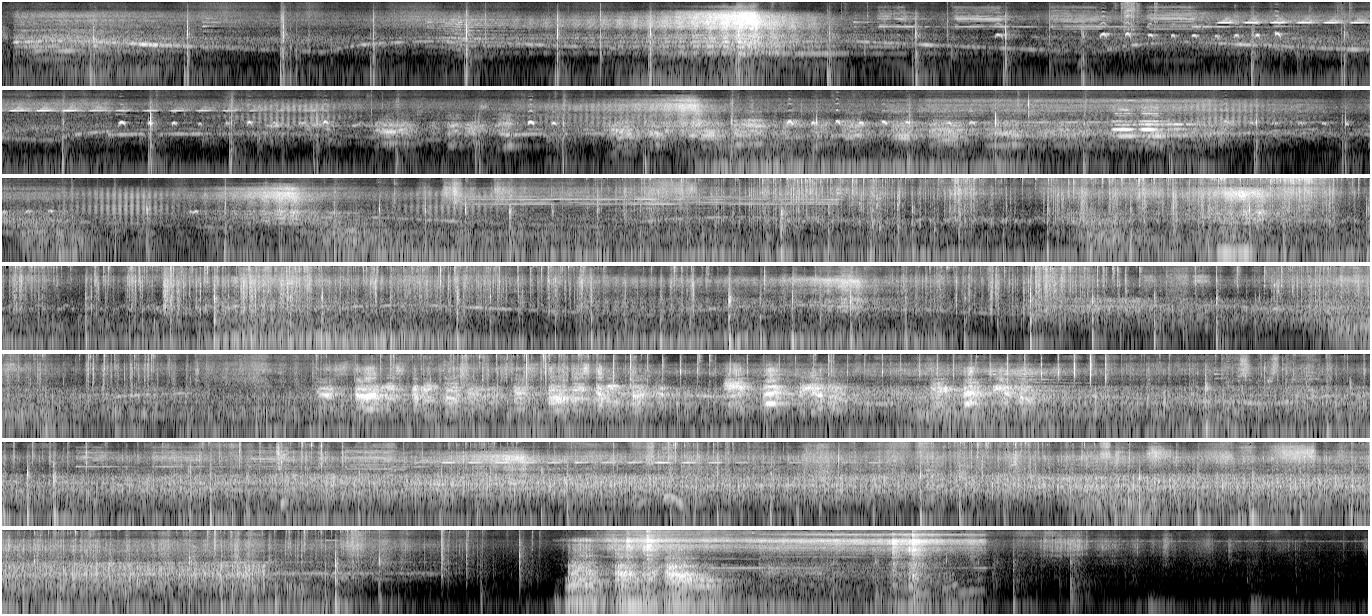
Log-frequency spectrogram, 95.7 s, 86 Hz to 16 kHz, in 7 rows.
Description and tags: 200213 Escola Projecte Ciutat del Futur
20-02-13 Escola Projecte
History of an action that occurs in a future city. Foot step sounds surrounded by future city sounds like motors and propellants. Starts to rain. The rain increases and the footsteps accelerate until the character arrives home and a robotic voice says welcome home.
ciutat, MTG, city, Phonos, futur, future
